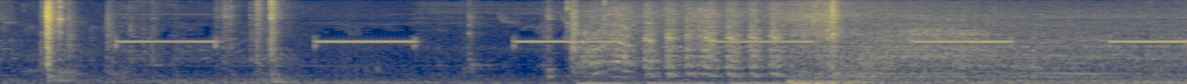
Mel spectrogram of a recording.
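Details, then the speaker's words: Auction car being started: door chime beeps, short crank, engine catches quickly and settles into a smooth, even idle; started right up, sounds clean. "okay real clean sound good started right up"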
